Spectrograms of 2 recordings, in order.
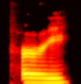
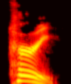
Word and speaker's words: curry: So I'll just say them for you guys. Korea. This is American pronunciation. Korea, Korea, career, career, career, carrier, carrier, carrier, courier, courier, courier, curry, curry, curry.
